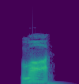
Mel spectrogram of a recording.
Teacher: a sharp falling tone imagine the sound of giving a stern command · fourth tone, a sharp, falling tone.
